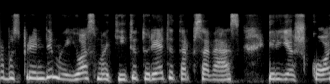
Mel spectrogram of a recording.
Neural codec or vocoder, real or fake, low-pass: none; real; 10.8 kHz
